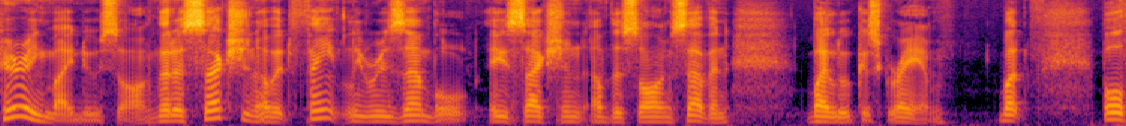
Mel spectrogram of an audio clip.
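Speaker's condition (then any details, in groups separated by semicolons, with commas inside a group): No condition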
